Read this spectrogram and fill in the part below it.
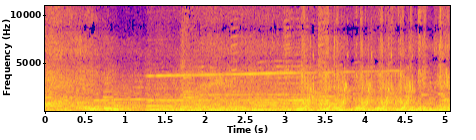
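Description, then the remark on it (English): A rough, struggling engine clogged with bacon grease sputters and chugs unevenly under a steady loud roar, with a faint high whine running through it, as Larry Boy is told to eject; no one speaks. “The bacon grease is clogging the engine!”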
